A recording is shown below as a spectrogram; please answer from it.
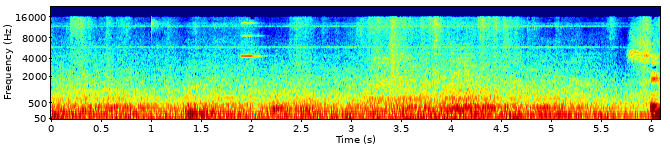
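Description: Kone machine-room-less traction elevator car in motion: a steady low rumble and hum of the ride inside the car, with a short high beep about two seconds in.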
